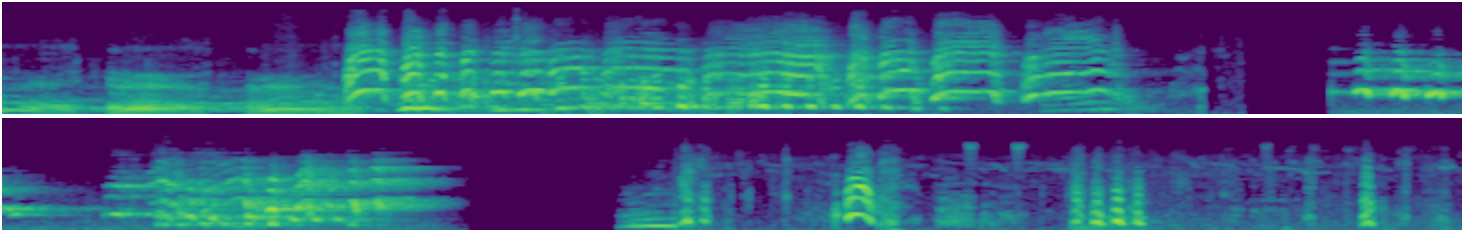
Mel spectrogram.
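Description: A spotted hyena gives a rapid, high-pitched giggling laugh of stacked, bouncing notes.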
